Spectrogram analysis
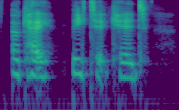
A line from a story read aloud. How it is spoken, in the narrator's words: He murmured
